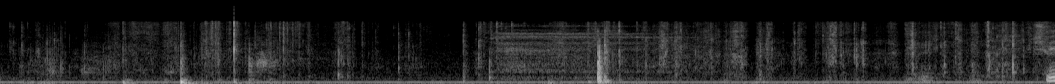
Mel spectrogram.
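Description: Paper and card rustling and crinkling as hands rummage across a craft table, with a few light knocks, the sharpest about six seconds in. A steady low hum runs underneath.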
